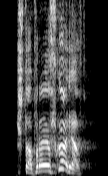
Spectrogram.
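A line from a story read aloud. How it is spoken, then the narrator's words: Yell. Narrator (Russian): заорал техник первого класса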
